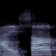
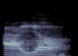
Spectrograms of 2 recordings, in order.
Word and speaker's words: aisle: Jadi ini tidak dibaca aisle atau dibaca aisel, tapi dibaca ayel. Huruf S-nya tidak dibaca ya, ayel.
